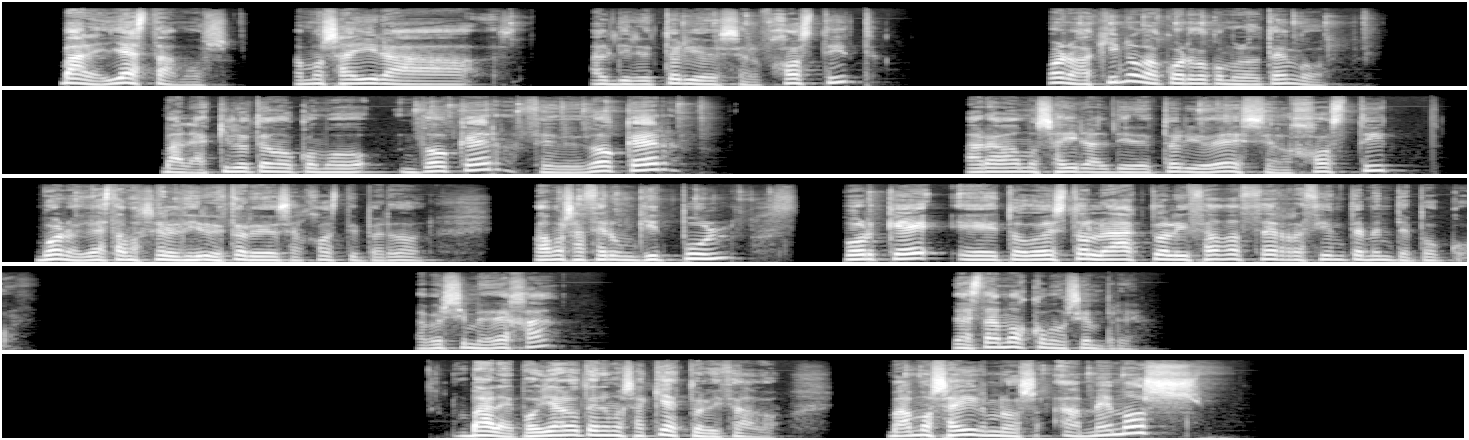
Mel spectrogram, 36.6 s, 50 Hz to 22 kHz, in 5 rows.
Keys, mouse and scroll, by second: 5.3-7.1 typing, 9.9-11.5 typing, 15.3 BackSpace, 15.5 BackSpace, 18.4-18.9 typing, 34.7-36.6 typing.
